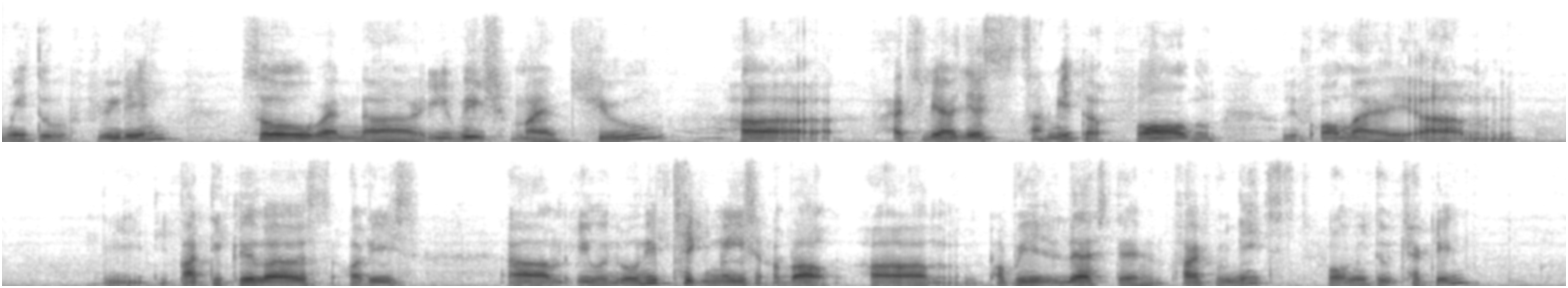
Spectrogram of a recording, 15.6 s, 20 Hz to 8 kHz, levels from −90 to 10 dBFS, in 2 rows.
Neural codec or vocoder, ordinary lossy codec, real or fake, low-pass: codec, 24 kHz, 3 kbps, HILCodec; none; fake; 7.2 kHz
